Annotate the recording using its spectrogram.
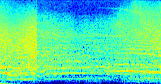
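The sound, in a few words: race car engine sounds glitching in sim racing video game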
